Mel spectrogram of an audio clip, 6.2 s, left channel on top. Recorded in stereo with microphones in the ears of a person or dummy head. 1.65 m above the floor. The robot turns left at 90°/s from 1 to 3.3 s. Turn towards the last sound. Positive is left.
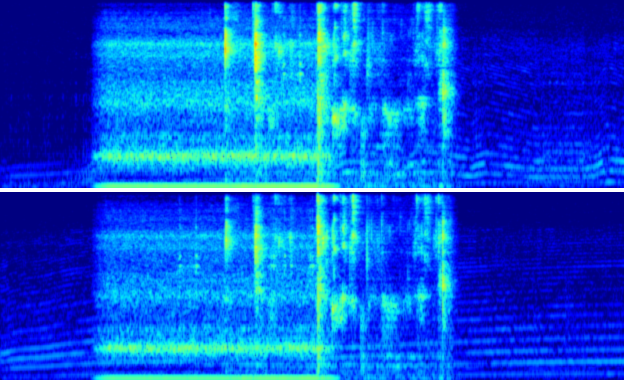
turn(degrees=-40)  # may be behind; listen again after turning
